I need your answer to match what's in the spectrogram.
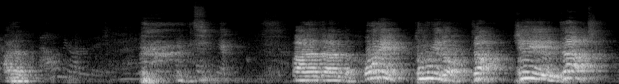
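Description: A man leading seniors through a group game, giving brisk, repetitive instructions and calling out cues. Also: high-pitched, sing-song. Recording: echoey dull room from far off.

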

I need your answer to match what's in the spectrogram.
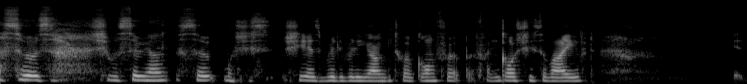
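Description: A young English woman vlogging casually to camera, halting and soft-spoken with a stuffy, bunged-up nose. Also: fairly low pitch. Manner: halting, soft-spoken, full of ums and restarts. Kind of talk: casual talking-to-camera vlog.

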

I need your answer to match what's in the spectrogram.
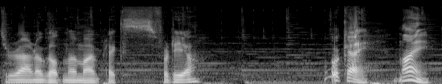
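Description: A young man talks through his gameplay in a chatty, self-mocking way, dropping English slang as he goes. His voice sits fairly low, and soft game music plays quietly behind him. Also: sing-song. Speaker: gaming YouTuber. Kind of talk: casual gameplay commentary. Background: faint game music.

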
